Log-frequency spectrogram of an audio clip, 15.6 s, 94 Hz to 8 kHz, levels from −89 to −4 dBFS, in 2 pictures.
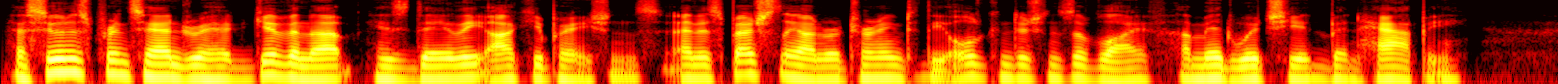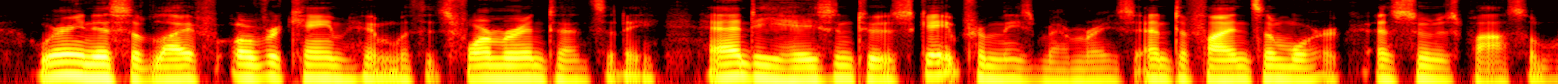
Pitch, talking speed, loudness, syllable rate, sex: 120 Hz, 205 wpm, -21 LUFS, 6.1 syllables/s, male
